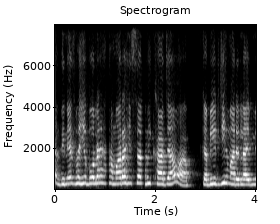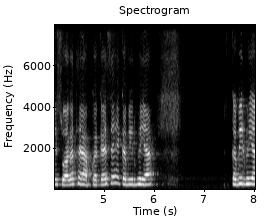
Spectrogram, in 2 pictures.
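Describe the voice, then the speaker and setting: A woman hosting a casual live stream from home with an Awadhi accent, reading viewer comments aloud and greeting people by name with playful teasing. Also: high voice.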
